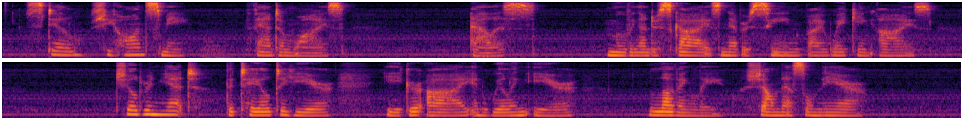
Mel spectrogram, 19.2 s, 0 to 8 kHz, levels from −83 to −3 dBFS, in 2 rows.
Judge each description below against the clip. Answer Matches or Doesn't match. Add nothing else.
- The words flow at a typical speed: Doesn't match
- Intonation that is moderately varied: Doesn't match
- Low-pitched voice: Doesn't match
